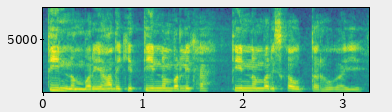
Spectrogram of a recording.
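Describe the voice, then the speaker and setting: Casting: woman teacher, methodical and patient, talks through each exam answer, mid-pitched voice. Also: fast talker, mellow, lo-fi sound. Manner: methodical, checks in with rhetorical questions. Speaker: Sanskrit exam tutor.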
